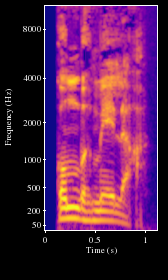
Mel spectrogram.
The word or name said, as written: कुंभ-मेला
